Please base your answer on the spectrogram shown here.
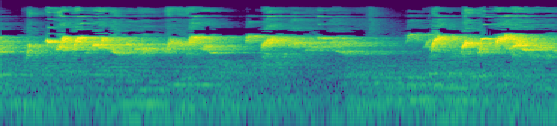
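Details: Competing red-whiskered bulbul delivering a fighting song: a near-continuous run of loud, liquid whistled notes tumbling and sliding up and down, with a brief dip in intensity before a final burst of rapid phrases.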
